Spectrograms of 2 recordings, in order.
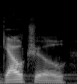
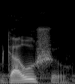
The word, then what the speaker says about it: gaúcho: See, I take issue with this word too, because I don't know what it belongs to, but you're probably saying it gaucho. I pronounce that gaúcho.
